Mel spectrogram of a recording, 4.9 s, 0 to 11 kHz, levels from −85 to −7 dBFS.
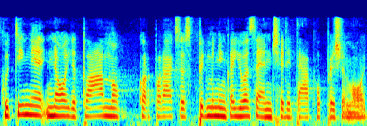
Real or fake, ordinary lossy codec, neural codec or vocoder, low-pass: fake; MP3, 48 kbps; codec, 16 kHz, 1.1 kbps, Voila-Tokenizer; 7.2 kHz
